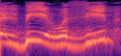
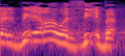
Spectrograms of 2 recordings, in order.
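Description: First: البير والذيب, the hamza glided away; البير والذيب in the easy Hijazi way; hamza softened to ya. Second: A crisp hamza in البئر والذئب; البئر والذئب with the hamza fully sounded; hamza pronounced. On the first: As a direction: say البير والذيب with a long i and no glottal stop. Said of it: "يعني أن تقول". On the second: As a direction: say البئر والذئب with a clear glottal stop. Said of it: "أفصح من أن تقول". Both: Shown as a demonstration.

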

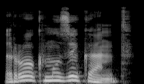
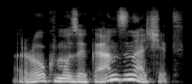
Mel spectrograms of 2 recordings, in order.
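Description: First: Твёрдо. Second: Иронично. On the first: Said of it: "неожиданно твёрдым голосом". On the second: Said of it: "иронически усмехнулся Джо". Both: A narrator's reading.

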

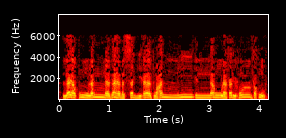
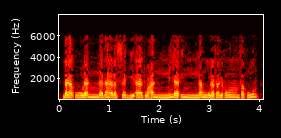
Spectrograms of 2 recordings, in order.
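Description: First: Said in the usual way. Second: عني opened to "anniya" before إنه; fatha on ya. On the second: Shown as a demonstration. Teacher shows Qalun's reading, عني as "anniya". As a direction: say عني as "an-ni-ya", no long i. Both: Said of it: "قرأ قالون بفتح ياء عني".

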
